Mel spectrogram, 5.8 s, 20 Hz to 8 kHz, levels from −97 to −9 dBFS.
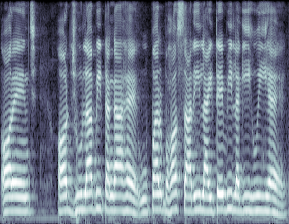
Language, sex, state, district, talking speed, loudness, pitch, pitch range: Hindi, male, Haryana, Jhajjar, 145 wpm, -12 LUFS, 195 Hz, 190-210 Hz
